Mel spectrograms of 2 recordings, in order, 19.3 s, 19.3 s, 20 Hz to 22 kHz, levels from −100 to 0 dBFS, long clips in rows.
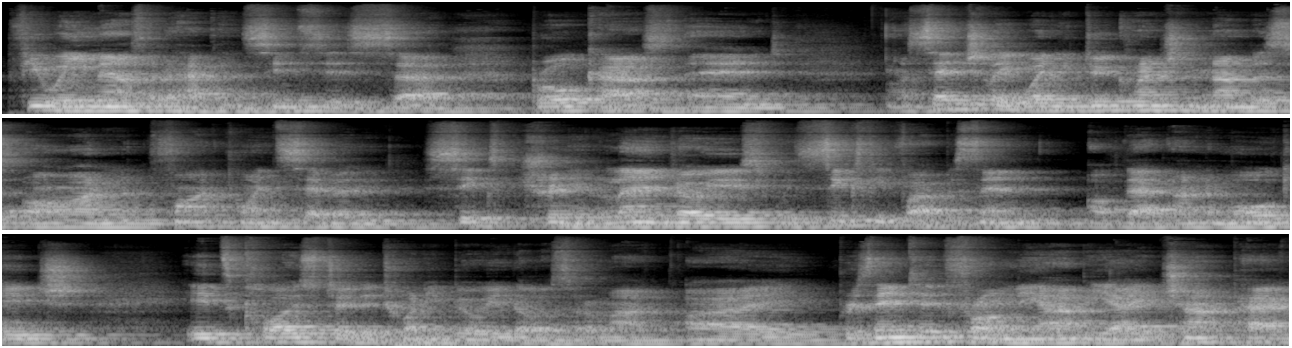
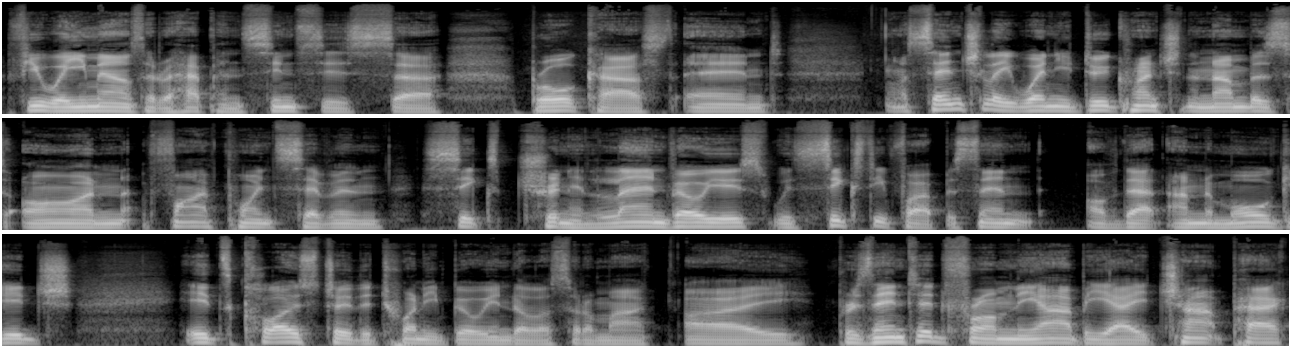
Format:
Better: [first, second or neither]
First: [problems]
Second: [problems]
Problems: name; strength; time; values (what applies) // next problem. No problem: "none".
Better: second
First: off-mic speech; far // room echo; noticeable; dies away in 1.1 s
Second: none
